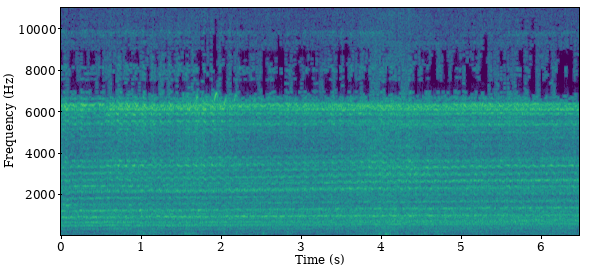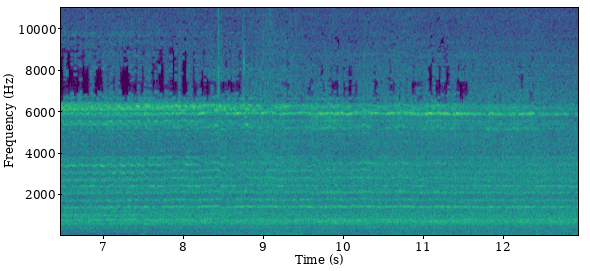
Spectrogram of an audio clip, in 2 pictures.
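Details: Older Euphree Stellar Falcon e-bike on throttle at about 24 mph, microphone on rider's chest: constant layered hub motor whine with light road rush underneath; normal though fairly loud motor noise.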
